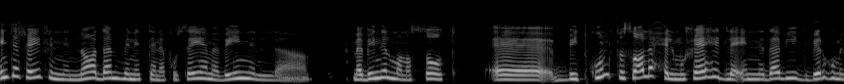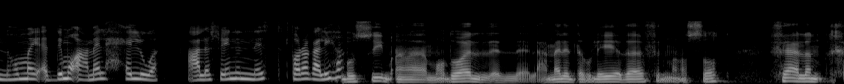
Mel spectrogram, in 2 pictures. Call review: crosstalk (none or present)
none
